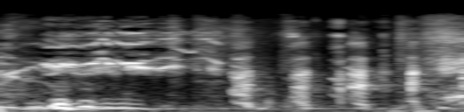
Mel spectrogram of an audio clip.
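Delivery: high wheezing laugh; real high-pitched cackle; helpless laughter. Real, not acted. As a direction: burst out laughing, out of breath. Cracks up at the prank.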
